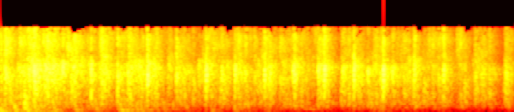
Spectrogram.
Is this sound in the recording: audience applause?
yes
